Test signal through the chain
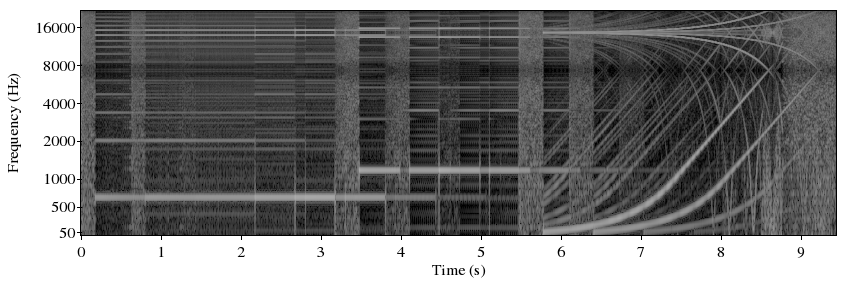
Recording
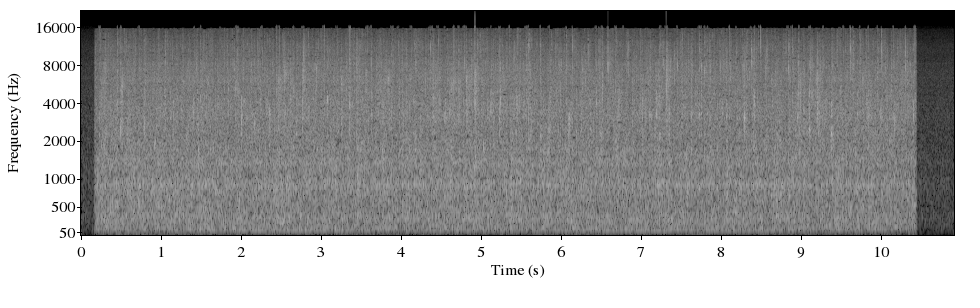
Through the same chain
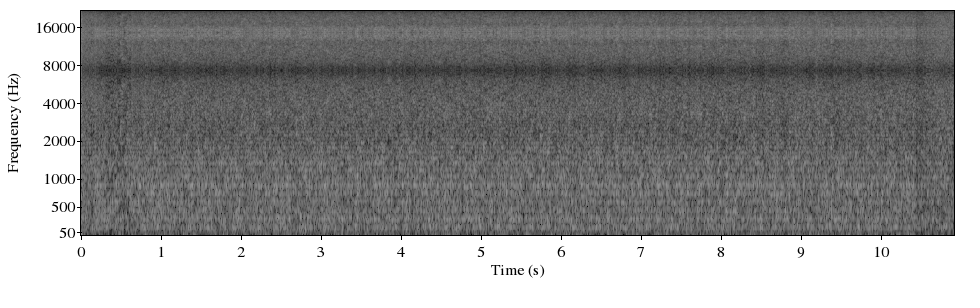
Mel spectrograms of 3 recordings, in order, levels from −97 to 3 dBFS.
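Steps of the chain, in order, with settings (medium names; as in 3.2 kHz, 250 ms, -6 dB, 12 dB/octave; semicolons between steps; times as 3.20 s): one-bit delta coder 32 kbps, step -29 dBFS; reverb removal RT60 1.9 s; dynamic bell 2.6 kHz, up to -4 dB, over -41 dBFS, Q 1.2; comb 6.7 ms, depth 41%; compression 6:1, threshold -40 dBFS; feedback delay 629 ms, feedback 27%, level -4.5 dB; careless resampling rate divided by 3×, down none, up zero stuff; trim +2.5 dB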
